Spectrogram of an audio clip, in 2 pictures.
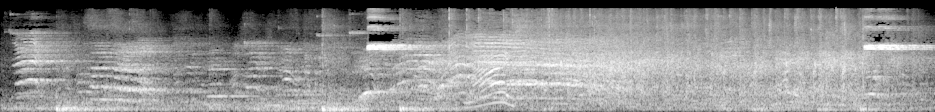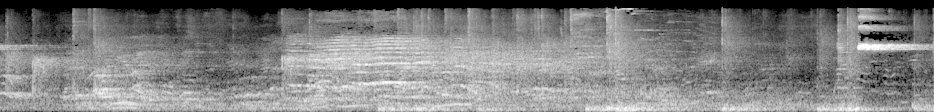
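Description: A volleyball is hit with sharp slaps in a large echoing gym.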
